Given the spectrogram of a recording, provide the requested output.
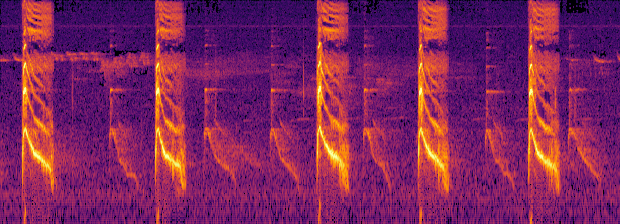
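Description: A squirrel gives sharp, squealing calls that slide downward, repeated about every two seconds.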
